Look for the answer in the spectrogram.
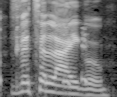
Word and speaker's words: vitiligo: Can you pronounce the word for me? Because I hear so vitiligo. – Because I hear so many different pronunciations, you know.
